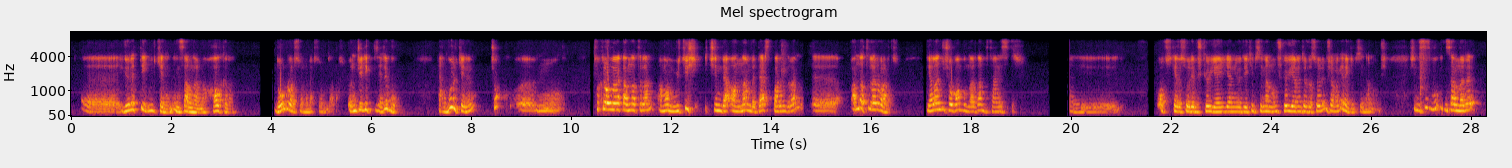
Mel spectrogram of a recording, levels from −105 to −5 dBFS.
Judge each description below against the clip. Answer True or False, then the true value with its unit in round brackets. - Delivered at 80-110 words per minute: False (120 wpm)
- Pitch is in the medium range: False (205 Hz)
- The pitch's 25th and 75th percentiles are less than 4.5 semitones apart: False (5.2 semitones)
